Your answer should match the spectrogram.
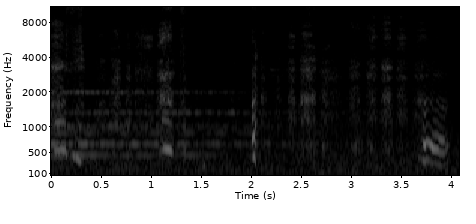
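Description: A woman's pained gasps and panting breaths with short falling moans, the loudest near the end, over a sustained music chord that stops about halfway through.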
